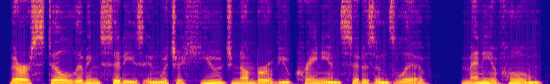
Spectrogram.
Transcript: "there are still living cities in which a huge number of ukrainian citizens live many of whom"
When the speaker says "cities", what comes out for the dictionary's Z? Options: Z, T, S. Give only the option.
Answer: Z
